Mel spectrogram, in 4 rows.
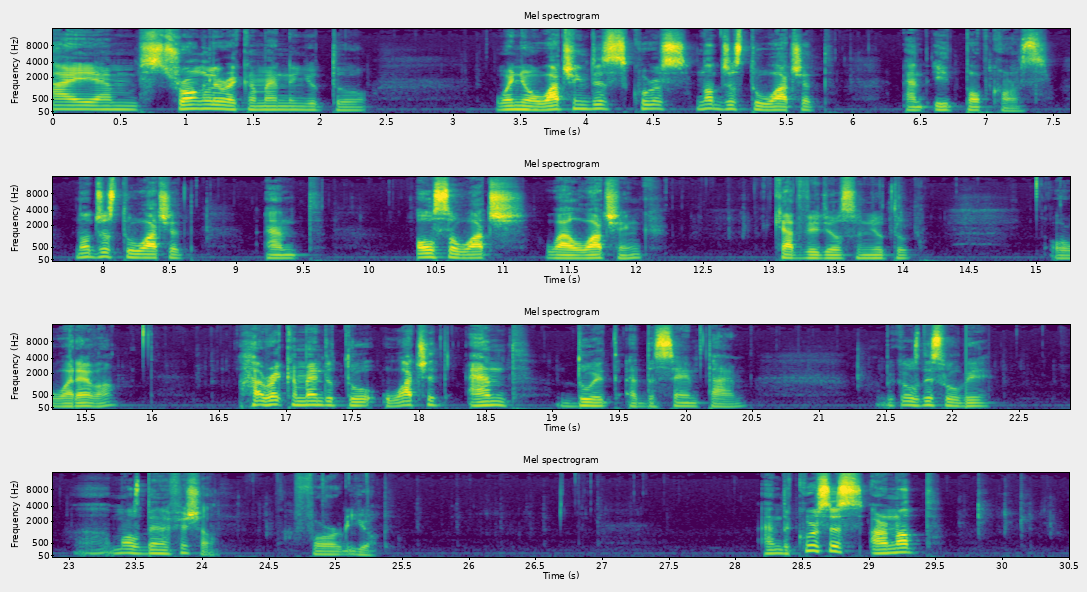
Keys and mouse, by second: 7.0-13.4 drag, 13.9 ctrl+z, 17.5-20.8 alt+drag, 20.8 right click, 21.1-22.3 drag, 30.0 ctrl+alt+q.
